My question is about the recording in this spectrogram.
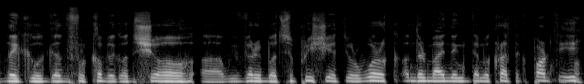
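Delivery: mock thick Russian accent; hammed-up Russian handler voice. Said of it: "had a thick Russian accent".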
